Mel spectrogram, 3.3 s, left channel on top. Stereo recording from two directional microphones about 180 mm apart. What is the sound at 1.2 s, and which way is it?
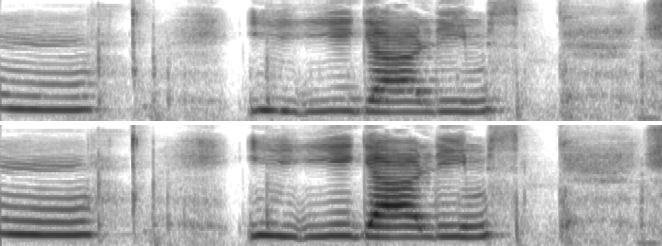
Speech, 10° right (ahead or behind).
